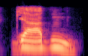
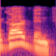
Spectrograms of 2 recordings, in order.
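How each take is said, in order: First: GARDEN as 'gyah-dn'; Creole palatalization. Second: GARDEN with a plain hard 'ga'; English pronunciation. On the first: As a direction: say GARDEN with 'gy', no 'r'. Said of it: "en criol tienen una palatalización". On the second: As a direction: say GARDEN as 'gar-den'. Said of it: "en lugar de garden". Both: Shown as a demonstration.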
